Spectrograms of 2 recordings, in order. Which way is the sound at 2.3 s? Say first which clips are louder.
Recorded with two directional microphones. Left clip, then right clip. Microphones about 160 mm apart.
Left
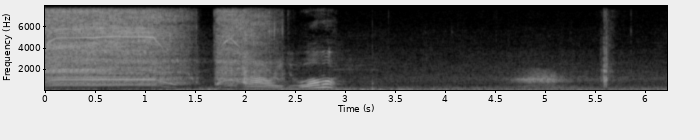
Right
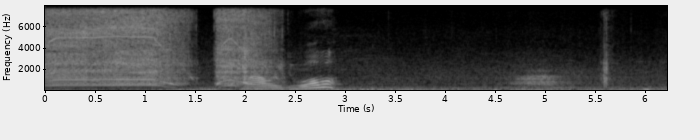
Even; 45° right (ahead or behind).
